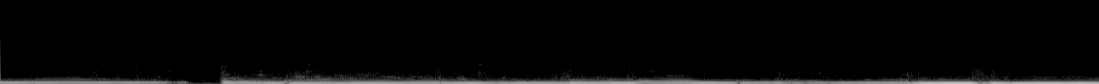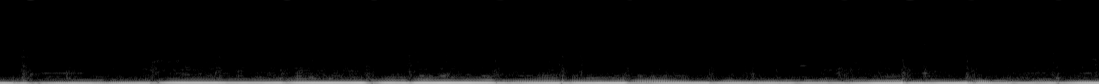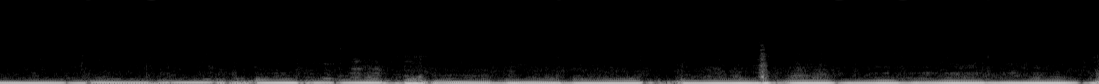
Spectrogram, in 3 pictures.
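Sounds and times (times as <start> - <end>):
bass stem: 0.0 - 32.9.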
